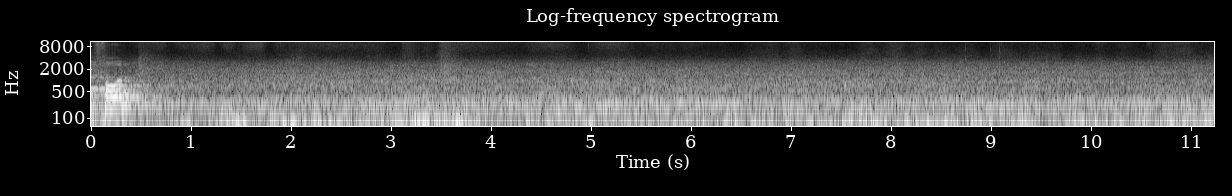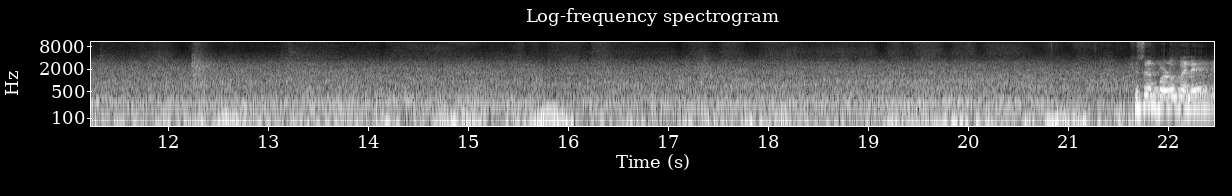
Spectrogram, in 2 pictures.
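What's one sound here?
A board eraser rubs steadily across a whiteboard.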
